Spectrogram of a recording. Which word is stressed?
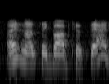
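that. The stress is on the word that.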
